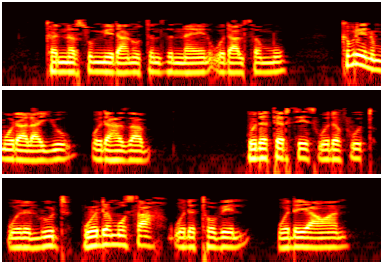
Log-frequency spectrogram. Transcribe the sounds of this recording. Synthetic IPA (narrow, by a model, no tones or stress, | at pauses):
kʰəɨnːəɾsumːed̪anut̪ʰɨnzɨnːajenwɔ̰d̪alsəmːu | kʰɨβɾe̞nɨmwɔd̪alajːuwɔd̪ahɨzaβ | wɔd̪ət̪ʰeɾse̞swɔd̪əfut̪ʼwɔd̪əlud̪wɔd̪əmosahwɔd̪ət̪ʰo̞be̞l | wɔd̪əjawan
